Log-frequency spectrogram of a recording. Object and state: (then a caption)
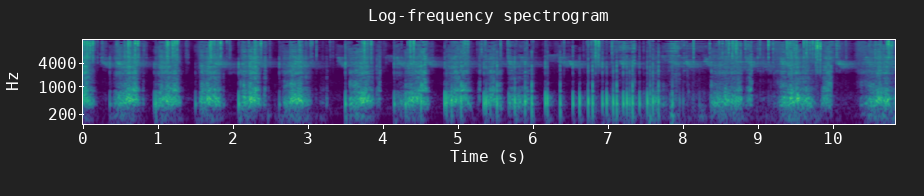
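Plastic round hairbrush. Fingertips and nails rake and scratch back and forth across the dense ball-tipped pin bristles of a light blue plastic round hairbrush with a hollow barrel, held close up. Rhythmic scratchy strokes with a midrange body alternate with brief silences. Partway through they speed into a rapid flurry of crackling ticks before slowing back to steady strokes.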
